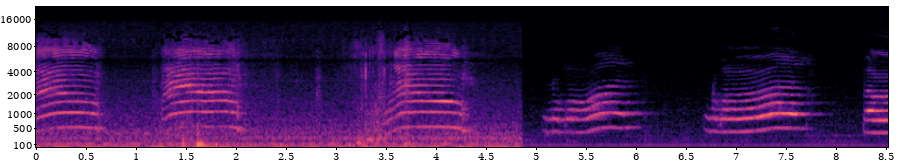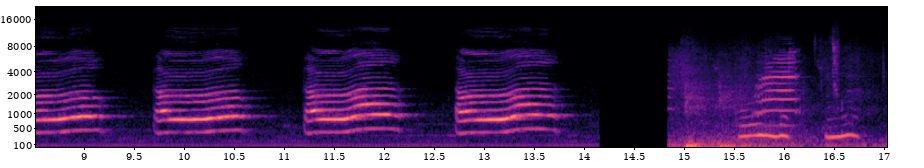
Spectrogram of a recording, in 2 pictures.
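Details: Domestic cat meowing: a series of about eight clear, harmonic meows, each rising then falling, repeated roughly every second or two, with a louder, rougher stretch at the start and a strident cry near the end.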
